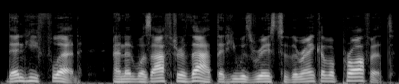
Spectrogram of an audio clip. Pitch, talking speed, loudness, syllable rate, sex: 130 Hz, 270 wpm, -19 LUFS, 5.9 syllables/s, male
